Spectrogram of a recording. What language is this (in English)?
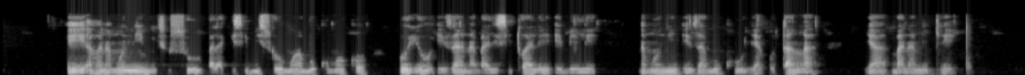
Lingala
